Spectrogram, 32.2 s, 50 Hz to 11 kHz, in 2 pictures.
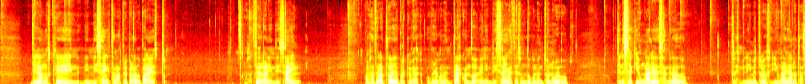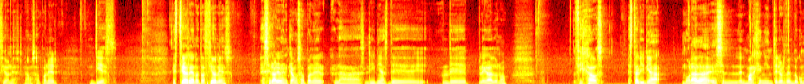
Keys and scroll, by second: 4.3 super+w, 10.3 super+n, 14.2 3, 14.7 Tab, 17.3-18.3 typing.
